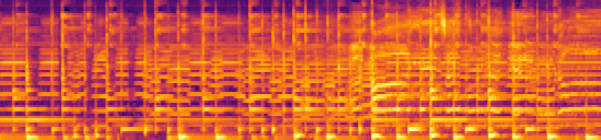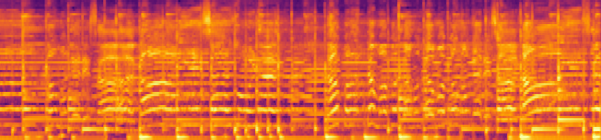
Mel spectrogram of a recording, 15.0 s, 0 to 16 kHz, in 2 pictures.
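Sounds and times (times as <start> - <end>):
harmonium held notes: 0.0 - 15.0
woman singing: 3.4 - 15.0.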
